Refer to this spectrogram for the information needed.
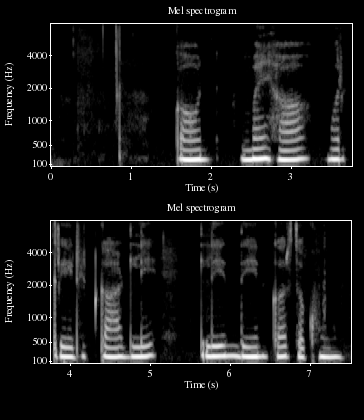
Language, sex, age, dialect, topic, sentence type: Chhattisgarhi, female, 18-24, Northern/Bhandar, banking, question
